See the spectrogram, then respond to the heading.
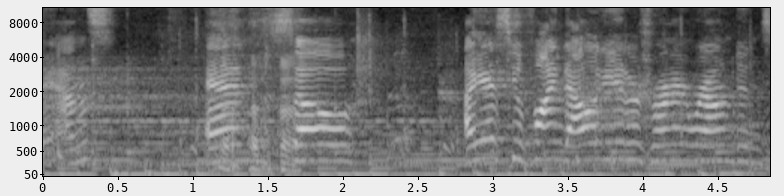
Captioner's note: light laughter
